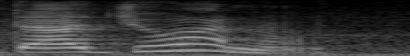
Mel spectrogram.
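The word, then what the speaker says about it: D'Aguanno: Da Juano.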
